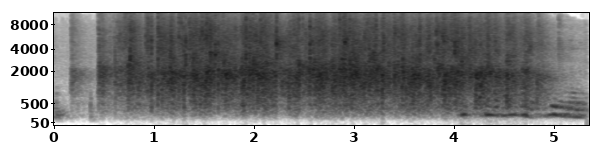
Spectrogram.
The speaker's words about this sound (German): Also, wie wäre es damit, wenn ihr mich hören könnt? Dann klatscht bitte mal in die Hände.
